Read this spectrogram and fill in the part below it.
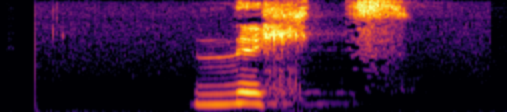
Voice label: "nothing", spoken AU; PictureDictionary

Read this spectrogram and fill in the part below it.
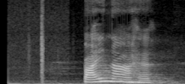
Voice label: almost, spoken AU; PictureDictionary

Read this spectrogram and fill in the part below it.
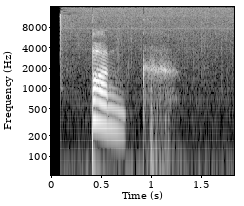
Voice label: "bench", BE; PictureDictionary

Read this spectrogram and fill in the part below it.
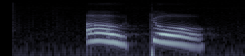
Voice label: "car", BE; PictureDictionary

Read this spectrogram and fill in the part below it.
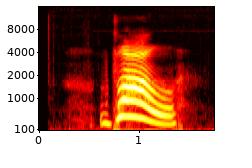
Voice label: "ball", BE; PictureDictionary

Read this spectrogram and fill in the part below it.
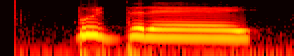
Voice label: "farm", BE; PictureDictionary

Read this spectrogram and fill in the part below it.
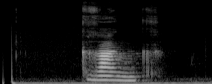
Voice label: "ill", AU; PictureDictionary

